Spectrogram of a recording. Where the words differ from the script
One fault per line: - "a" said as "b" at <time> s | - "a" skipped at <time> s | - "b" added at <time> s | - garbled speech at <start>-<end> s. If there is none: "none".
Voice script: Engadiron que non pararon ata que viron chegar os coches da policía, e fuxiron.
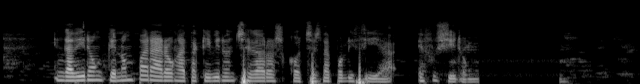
none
